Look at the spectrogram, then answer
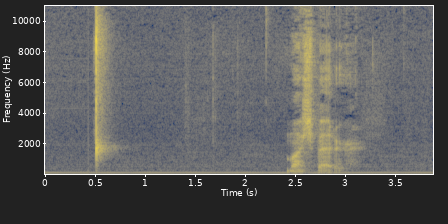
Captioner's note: snaps fingers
